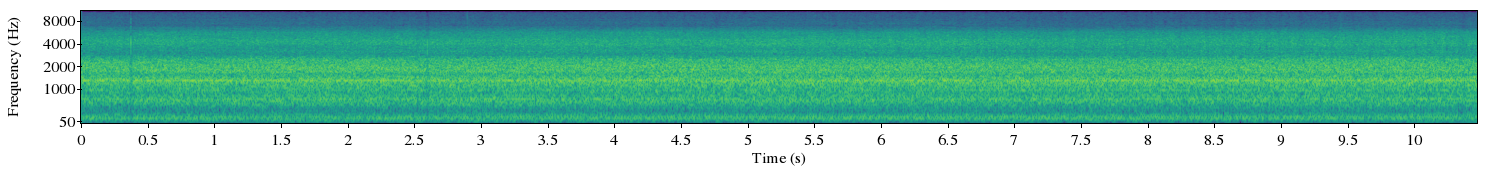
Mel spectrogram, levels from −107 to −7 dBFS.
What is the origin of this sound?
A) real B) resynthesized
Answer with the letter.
A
